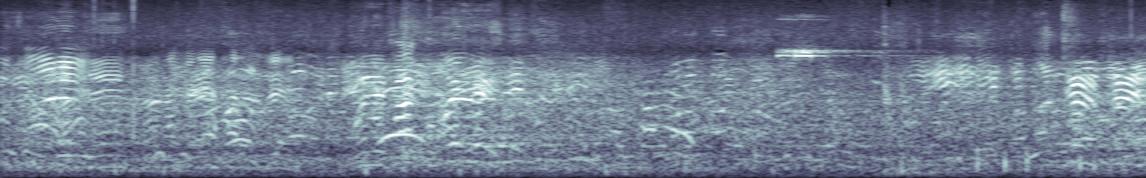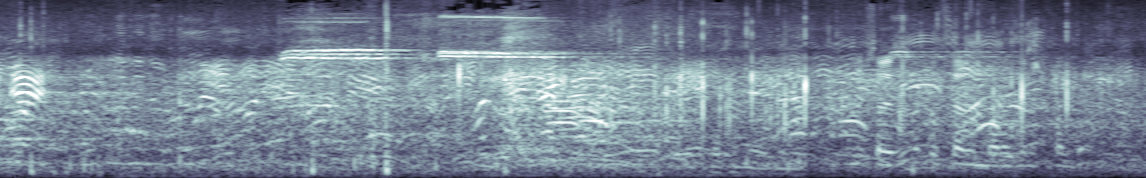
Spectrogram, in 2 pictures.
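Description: Indistinct shouts and calls of footballers during play, with a few thuds of the ball being kicked.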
